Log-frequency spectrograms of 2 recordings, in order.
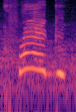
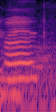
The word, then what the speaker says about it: Crag: Crag. Crag. Is it Crag? Like C-R-A-G? Yeah.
